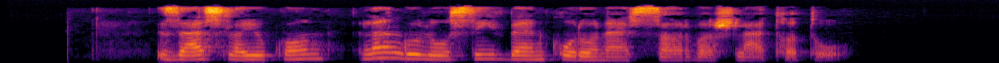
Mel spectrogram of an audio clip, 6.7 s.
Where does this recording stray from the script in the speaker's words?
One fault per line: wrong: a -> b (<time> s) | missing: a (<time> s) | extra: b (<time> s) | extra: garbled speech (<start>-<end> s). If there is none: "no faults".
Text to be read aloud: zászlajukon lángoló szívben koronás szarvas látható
no faults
